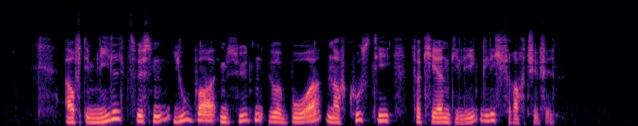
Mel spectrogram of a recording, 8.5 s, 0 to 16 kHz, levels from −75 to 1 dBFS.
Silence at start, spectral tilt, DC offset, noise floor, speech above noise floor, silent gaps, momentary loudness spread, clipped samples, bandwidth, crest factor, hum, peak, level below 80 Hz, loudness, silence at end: 0.5 s; -8.5 dB/octave; under 0.1%; -68 dBFS; 47 dB; none; 10 LU; under 0.1%; 10.5 kHz; 20 dB; none; -2 dBFS; -60 dBFS; -22 LUFS; 1.15 s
